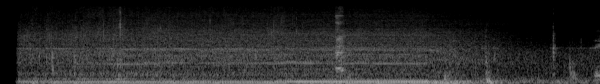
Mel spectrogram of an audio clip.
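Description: A Honda car's engine running as it pulls up on gravel, then the engine sound stops about four seconds in. A few sharp clicks follow.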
